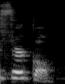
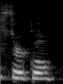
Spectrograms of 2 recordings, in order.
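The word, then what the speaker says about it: Cirkul: so go get us go get a circle okay it's spelled c-i-r-k-u-l if you can't see that go get a circle start drinking your water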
